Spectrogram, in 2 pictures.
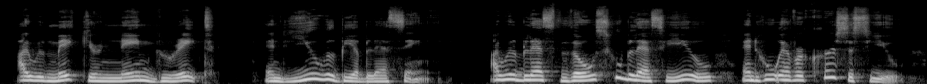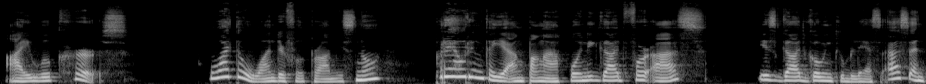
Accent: native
